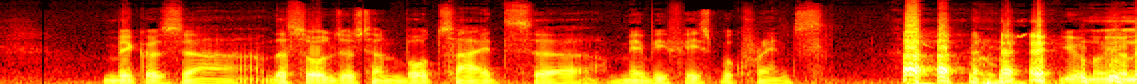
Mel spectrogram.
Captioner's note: laughter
